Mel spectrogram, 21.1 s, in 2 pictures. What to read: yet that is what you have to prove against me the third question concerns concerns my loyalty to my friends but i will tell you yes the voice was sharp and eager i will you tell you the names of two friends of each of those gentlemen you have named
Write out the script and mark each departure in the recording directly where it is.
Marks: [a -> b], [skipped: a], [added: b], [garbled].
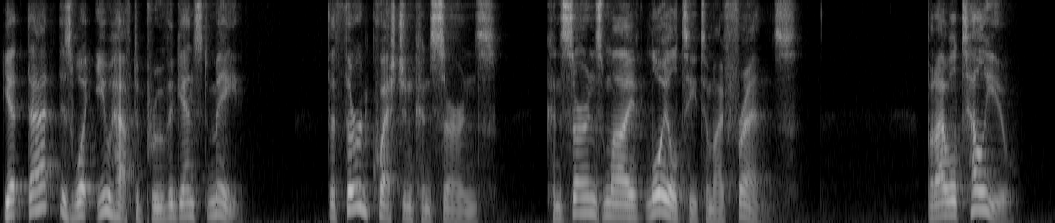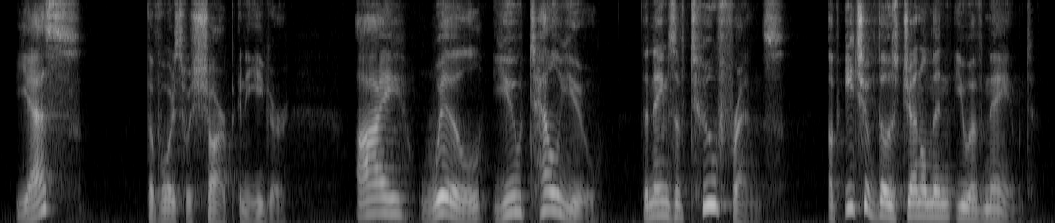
yet that is what you have to prove against me the third question concerns concerns my loyalty to my friends but i will tell you yes the voice was sharp and eager i will you tell you the names of two friends of each of those gentlemen you have named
